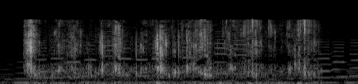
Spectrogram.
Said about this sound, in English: Moving on to how do we eat? First, we would bite, and then we would chew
